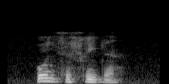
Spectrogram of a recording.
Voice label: "unzufriede", Alsace

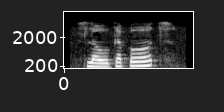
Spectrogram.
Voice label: "laugebad", alsace

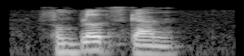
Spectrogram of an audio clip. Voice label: "platzgehn", Alsace

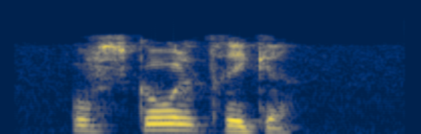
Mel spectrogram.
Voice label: "gooldrucke", Alsace

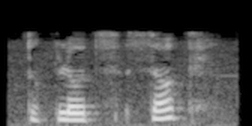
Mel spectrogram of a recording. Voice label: "plotzsack", alsace

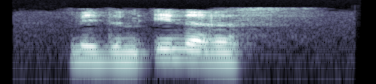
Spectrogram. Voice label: "inneriess", Alsace

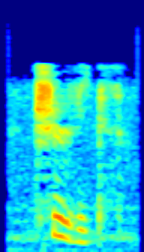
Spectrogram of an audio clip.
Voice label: "schuehwichs", alsace

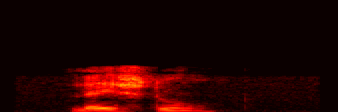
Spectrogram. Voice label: "leischdung", Alsace

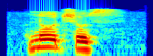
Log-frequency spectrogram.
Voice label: "notschuss", Alsace

